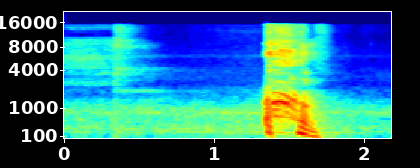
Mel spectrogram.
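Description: A man coughs once, briefly, about a second and a half in.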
